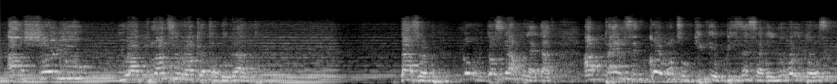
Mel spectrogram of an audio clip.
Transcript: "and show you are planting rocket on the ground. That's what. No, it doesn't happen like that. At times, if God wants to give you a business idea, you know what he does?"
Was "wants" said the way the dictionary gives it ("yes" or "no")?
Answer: no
